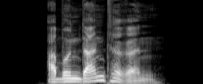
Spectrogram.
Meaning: inflection of abundant: 1. strong genitive masculine/neuter singular comparative degree 2. weak/mixed genitive/dative all-gender singular comparative degree
- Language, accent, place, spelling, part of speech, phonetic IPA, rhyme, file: German, Germany, Berlin, abundanteren, adjective, [abʊnˈdantəʁən], -antəʁən, De-abundanteren.ogg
